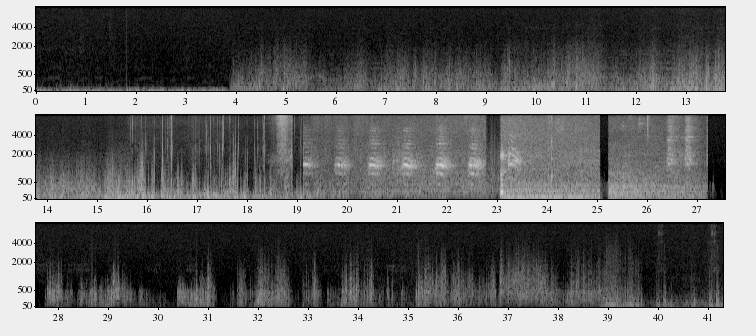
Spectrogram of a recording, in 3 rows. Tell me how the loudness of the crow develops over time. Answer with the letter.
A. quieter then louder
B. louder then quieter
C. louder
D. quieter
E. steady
B.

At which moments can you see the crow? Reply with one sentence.
The crow can be heard from 18.4 to 27.2 s.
